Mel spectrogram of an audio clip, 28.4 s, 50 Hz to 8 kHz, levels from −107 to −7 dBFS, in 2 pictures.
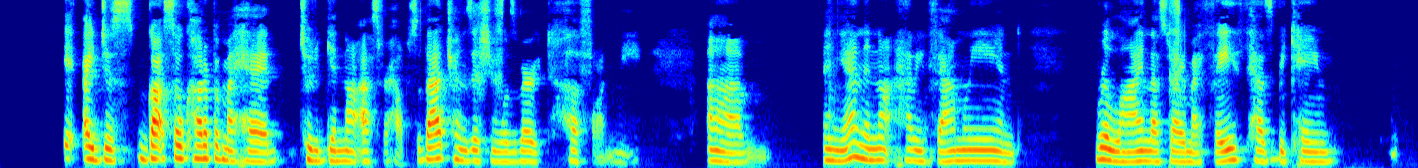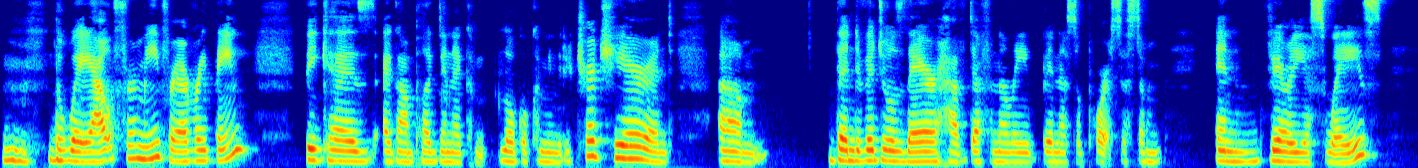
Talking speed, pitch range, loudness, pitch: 150 wpm, 170-195 Hz, -34 LUFS, 180 Hz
